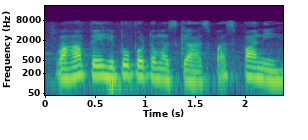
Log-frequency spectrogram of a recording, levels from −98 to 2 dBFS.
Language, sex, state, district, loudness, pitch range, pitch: Hindi, male, Bihar, Gaya, -19 LUFS, 130-165 Hz, 145 Hz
